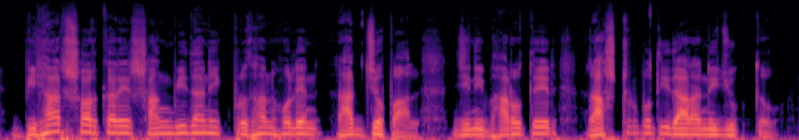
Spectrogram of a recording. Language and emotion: Bengali, neutral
